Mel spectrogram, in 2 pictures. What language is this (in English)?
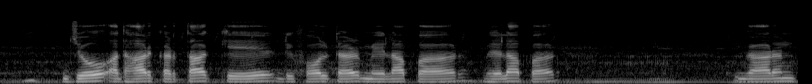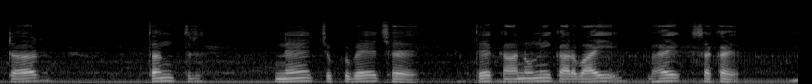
Maithili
